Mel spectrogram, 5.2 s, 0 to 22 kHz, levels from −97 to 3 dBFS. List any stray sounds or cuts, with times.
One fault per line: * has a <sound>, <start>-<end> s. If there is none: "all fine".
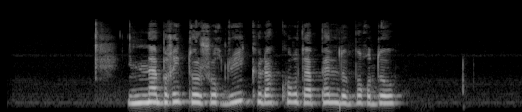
all fine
